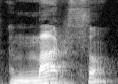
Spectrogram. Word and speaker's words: marzo: Enero, febrero, marzo. Remember the th with sound with the z. Marzo.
